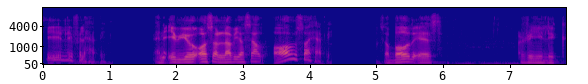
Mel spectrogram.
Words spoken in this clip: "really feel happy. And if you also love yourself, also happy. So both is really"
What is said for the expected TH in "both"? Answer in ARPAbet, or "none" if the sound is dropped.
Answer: T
